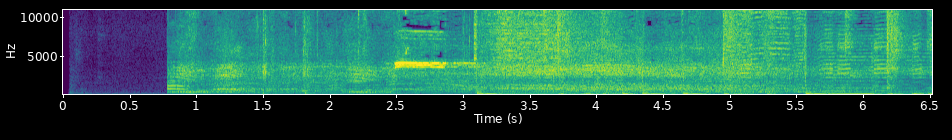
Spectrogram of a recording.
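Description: Intro sting: after a brief silence, crowd noise comes in suddenly just under a second in, then music with a thumping beat starts about three seconds in.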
